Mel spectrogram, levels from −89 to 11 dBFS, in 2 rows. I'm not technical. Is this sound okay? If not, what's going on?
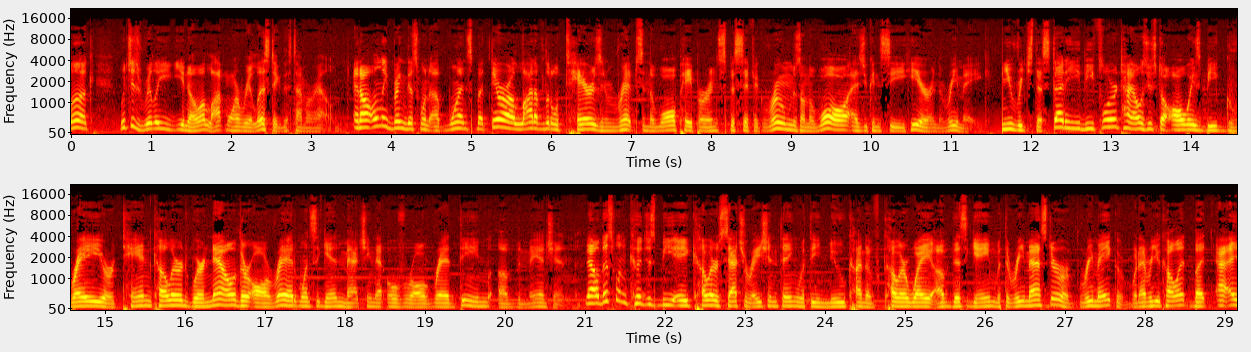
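No, not quite. There's a video or display buzz running under the whole recording, start to finish. A nearby screen or video cable has leaked into the audio, so you hear a steady buzz that repeats 75 times a second, matching how often the picture refreshes, with a gritty hash on top. It sits well below the main sound.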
